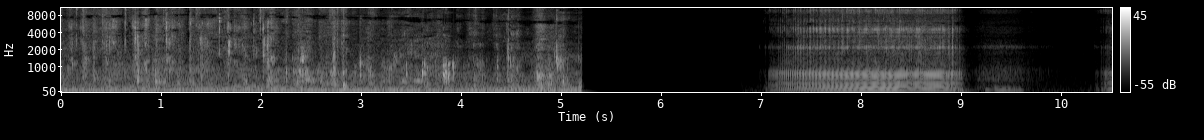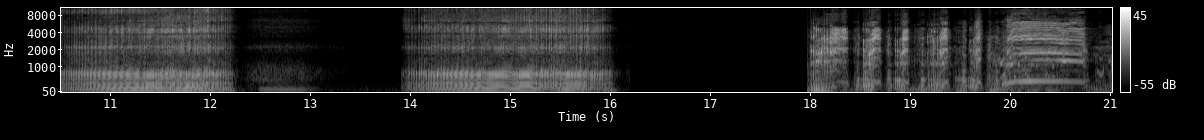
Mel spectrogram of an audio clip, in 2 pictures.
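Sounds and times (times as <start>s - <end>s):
pig calls: 0.0s - 5.2s, 18.0s - 21.0s.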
